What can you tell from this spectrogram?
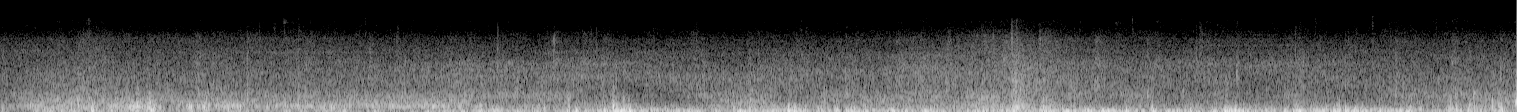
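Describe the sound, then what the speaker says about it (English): Breeze gusting across the microphone on an outdoor street walk, a steady, loud rumbling buffet with uneven surges that swell and ease throughout, with no talking over it. "First time I've experienced a bit of breeze since starting today's walk."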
